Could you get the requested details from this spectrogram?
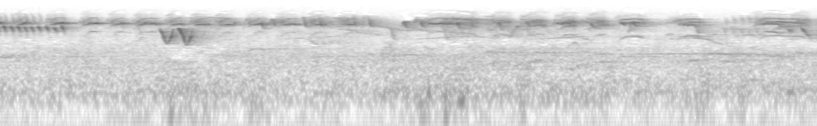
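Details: Saffron finches in Herradura, Formosa chatter in a steady stream of high, sharp chirps and tweets that overlap almost without pause, as if several birds call together.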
